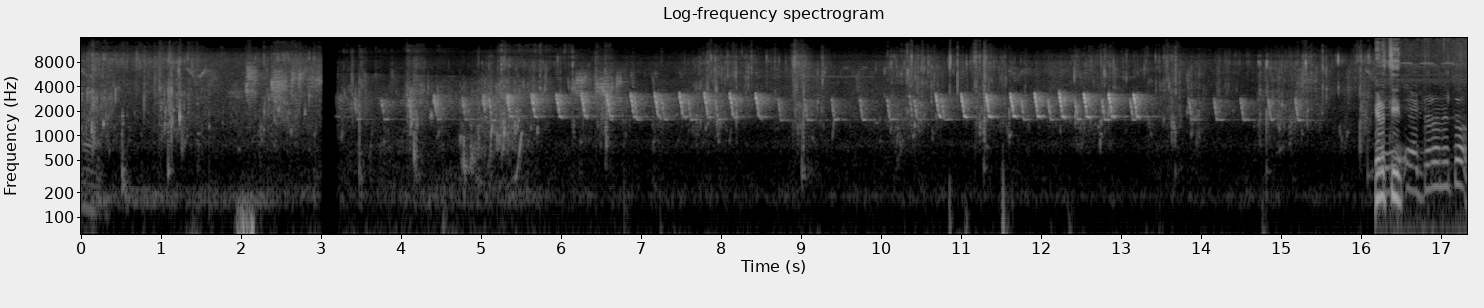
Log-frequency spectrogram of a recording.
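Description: Many birds chirp and tweet in rapid repeated calls, fairly close, with scattered voices and small knocks mixed in.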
